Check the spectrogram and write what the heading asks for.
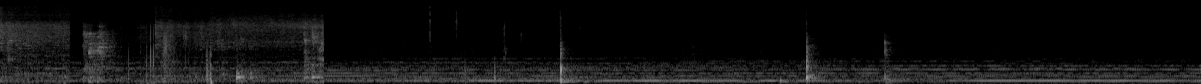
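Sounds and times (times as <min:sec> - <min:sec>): patties sizzling in oil: 0:00.0 - 0:03.2
soft background music: 0:00.0 - 0:12.0.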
